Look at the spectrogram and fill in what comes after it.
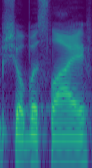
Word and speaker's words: Szoboszlai: I actually found out how to say his name, Szoboszlai, for RB Salzburg.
